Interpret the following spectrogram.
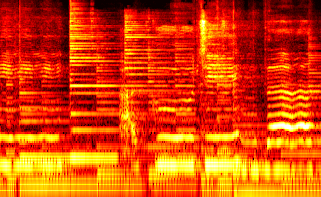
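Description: A man singing with long held, wavering notes over acoustic guitar accompaniment.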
